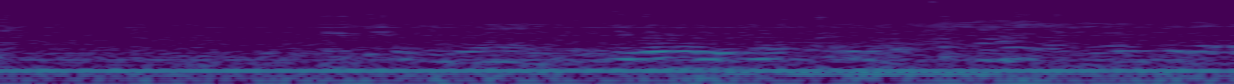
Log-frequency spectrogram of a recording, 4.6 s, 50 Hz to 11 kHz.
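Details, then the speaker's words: Nintendo Wii RVL-001 after replacing its clicking disc drive with a new one, cover off, reading Red Steel; quiet steady hum of the disc spinning, no clicking or grinding, drive working. "it sounds really nice it's a little loud because the uh cover is off but i think we might have a functional wii"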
